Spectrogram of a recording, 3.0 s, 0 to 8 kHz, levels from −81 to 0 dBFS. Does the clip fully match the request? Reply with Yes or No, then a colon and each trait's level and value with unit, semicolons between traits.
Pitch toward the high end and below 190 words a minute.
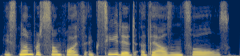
Yes: high, 215 Hz; average, 140 wpm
